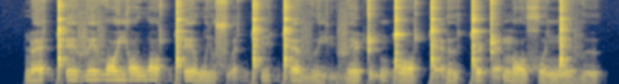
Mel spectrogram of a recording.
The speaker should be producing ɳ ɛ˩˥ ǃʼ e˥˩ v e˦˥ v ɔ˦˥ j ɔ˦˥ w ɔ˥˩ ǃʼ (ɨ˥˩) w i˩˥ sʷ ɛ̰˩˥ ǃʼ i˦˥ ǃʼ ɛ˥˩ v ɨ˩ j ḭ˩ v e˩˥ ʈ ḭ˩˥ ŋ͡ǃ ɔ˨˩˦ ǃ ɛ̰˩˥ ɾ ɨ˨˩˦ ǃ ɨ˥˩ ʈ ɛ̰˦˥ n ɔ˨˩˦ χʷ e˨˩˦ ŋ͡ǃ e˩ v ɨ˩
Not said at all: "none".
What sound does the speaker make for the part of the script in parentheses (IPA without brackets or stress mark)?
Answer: e˥˩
